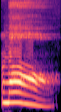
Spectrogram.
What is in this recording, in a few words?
negative, radio; csgo; custom radio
